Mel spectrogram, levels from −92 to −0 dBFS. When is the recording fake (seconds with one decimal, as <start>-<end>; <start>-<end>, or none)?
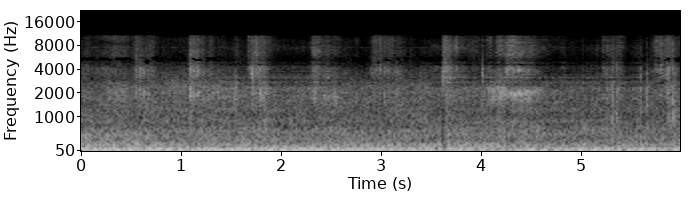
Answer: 1.4-2.6; 3.5-5.6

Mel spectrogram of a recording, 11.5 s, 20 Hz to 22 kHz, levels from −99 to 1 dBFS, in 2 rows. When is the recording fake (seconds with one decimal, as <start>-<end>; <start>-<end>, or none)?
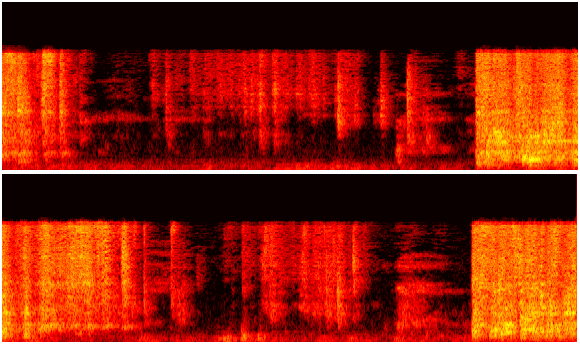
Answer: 6.6-7.2; 10.3-11.0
